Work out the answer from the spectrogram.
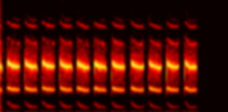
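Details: Common linnet (Carduelis cannabina) song: eleven identical clear whistled notes with a slight downward slur, delivered in a steady, rapid series of about four per second, then silence; clean recording with no background.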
